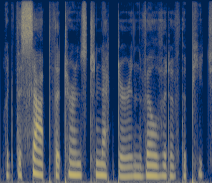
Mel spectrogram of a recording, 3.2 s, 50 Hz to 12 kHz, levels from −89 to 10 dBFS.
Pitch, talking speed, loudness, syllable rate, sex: 195 Hz, 245 wpm, -20 LUFS, 5.0 syllables/s, female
